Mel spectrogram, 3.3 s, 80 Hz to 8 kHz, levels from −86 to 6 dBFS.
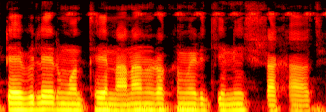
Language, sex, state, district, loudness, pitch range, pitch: Bengali, male, West Bengal, Cooch Behar, -18 LUFS, 115-125 Hz, 120 Hz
